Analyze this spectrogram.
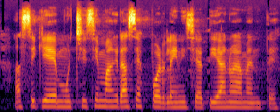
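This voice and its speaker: Over a silent background on a very clean recording, a woman's voice sits at a medium pitch. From Chile. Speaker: venture capital investor. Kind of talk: panel discussion.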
